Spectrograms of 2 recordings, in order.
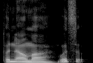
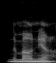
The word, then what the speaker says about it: pneumonia: His relatives reported Cheney died of complications of pneumonia. Pneumonia. Pneumonia. Why do they put a P there? It's silent.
